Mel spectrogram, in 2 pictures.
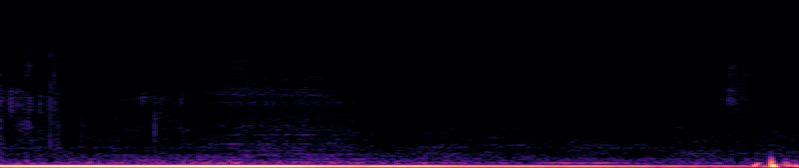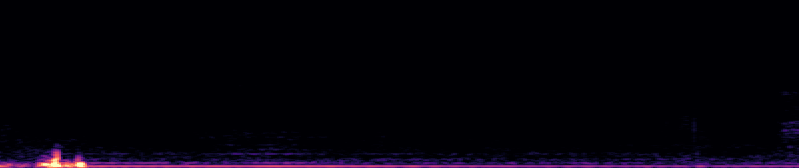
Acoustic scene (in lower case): elevator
